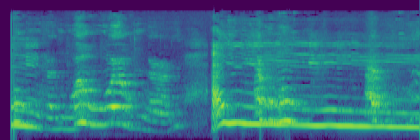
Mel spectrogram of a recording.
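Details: A Beagle howling: a wavering, warbling first howl, then a brief pause and a long, steady, slightly falling second howl with strong overtones, held to the end.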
